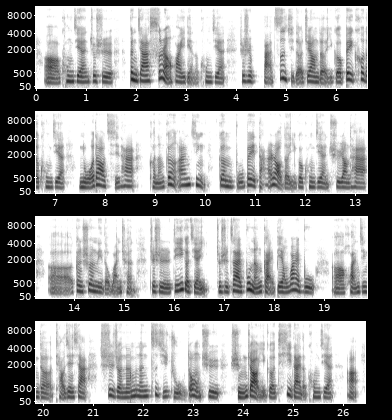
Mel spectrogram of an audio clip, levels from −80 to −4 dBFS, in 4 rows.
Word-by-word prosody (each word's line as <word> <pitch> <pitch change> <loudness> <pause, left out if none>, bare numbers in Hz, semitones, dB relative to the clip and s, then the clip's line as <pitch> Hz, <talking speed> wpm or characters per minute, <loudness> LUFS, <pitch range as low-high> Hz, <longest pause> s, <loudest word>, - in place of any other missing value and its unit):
呃， 140 -1 +2
空 185 +4 -1
间， 175 -2 +1
就 190 +2 -1
是 170 -4 -1 0.3
更 245 -4 +7
加 200 -1 +6
私 200 +8 -1
人 270 -3 +5
化 180 -2 0
一 165 - 0
点 - - -6
的 - - -14
空 170 -2 -5
间， 160 -3 -3 0.3
就 195 - -4
是 185 -2 -2
把 - - 0
自 285 -2 +1
己 245 0 -9
的 - - -2
这 190 - -1
样 170 -2 +3
的 - - -1
一 - - -8
个 165 0 +3
备 240 +3 +5
课 245 +3 0
的 165 -4 +2
空 165 -1 -6
间， 160 -1 -1 0.3
挪 160 -1 +1
到 225 -4 +5
其 180 -4 -9
它 185 +1 -1 0.3
可 165 - -6
能 150 +3 -3
更 250 0 +3
安 225 +3 0
静、 230 -6 -3 0.2
更 190 -5 +1
不 160 -2 -5
被 215 +3 +2
打 210 +3 -5
扰 235 - +4
的 140 - -5
一 - - -8
个 165 -1 -1
空 165 +1 -5
间 160 -3 -2
去 165 -2 -4
让 160 -2 +1
它， 155 -2 -1 0.2
呃， 150 - -6
更 195 -1 0
顺 190 +1 +1
利 160 -2 0
地 - - -4
完 - - -4
成。 - - -7 0.3
这 180 - -1
是 160 -5 0
第 200 +8 0
一 245 - +7
个 225 - +5
建 160 -6 0
议， - - -6
就 175 - -2
是 170 -1 -1
在 195 -1 +7
不 240 +8 +5
能 175 -4 +3
改 170 -3 +1
变 170 -2 +1
外 225 +1 +4
部， 170 -4 0 0.3
呃， 140 -1 0
环 155 +2 0
境 175 -1 -2
的 145 -4 -2
条 135 - -4
件 160 +2 0
下， 165 - 0 0.2
试 220 -2 -3
着 170 -3 +1
能 160 +3 0
不 205 - +1
能 190 0 0
自 235 +5 -4
己 180 -6 -5
主 160 -5 -6
动 200 -4 +1
去 170 -4 -2 0.2
寻 160 +3 0
找 - - +9
一 - - -5
个 155 -2 -1
替 225 - -3
代 160 -5 +3
的 - - -6
空 160 -1 -5
间， 160 -2 -3 0.2
啊。 - - 0
175 Hz, 235 characters per minute, -25 LUFS, 160-195 Hz, 0.3 s, 找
